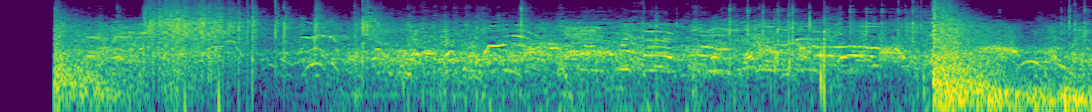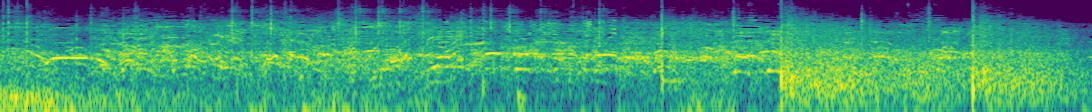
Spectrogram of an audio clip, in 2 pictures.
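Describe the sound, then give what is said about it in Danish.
A chaotic outdoor scene in Washington D.C. in front of the White House on a Monday, a dense crowd of protesters shouting as National Guard military police use tear gas cannons, flash grenades and rubber bullets, repeated sharp bangs and pops, including a loud blast near the middle, and people running amid the noise. “her i mandags, da militærpoliti fra Nationalgarden satte ind med tårgaskanoner, flashgranater og gummikugler mod demonstranter foran det hvide hus.”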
